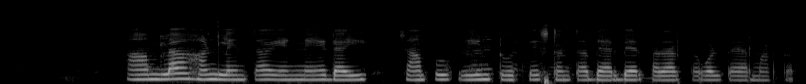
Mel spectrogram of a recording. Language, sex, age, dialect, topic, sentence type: Kannada, female, 25-30, Northeastern, agriculture, statement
